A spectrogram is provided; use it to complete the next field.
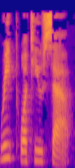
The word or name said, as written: reap what you sow.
